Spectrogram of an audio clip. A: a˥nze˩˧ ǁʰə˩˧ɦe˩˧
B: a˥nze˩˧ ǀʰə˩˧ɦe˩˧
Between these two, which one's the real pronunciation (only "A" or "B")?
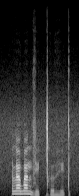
B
